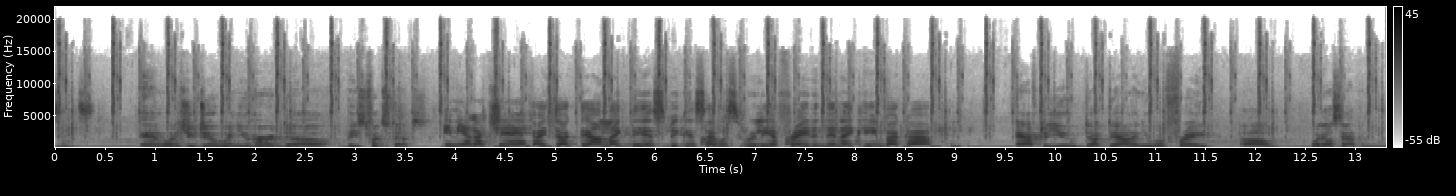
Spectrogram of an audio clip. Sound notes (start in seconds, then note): 3.5 speaking Spanish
